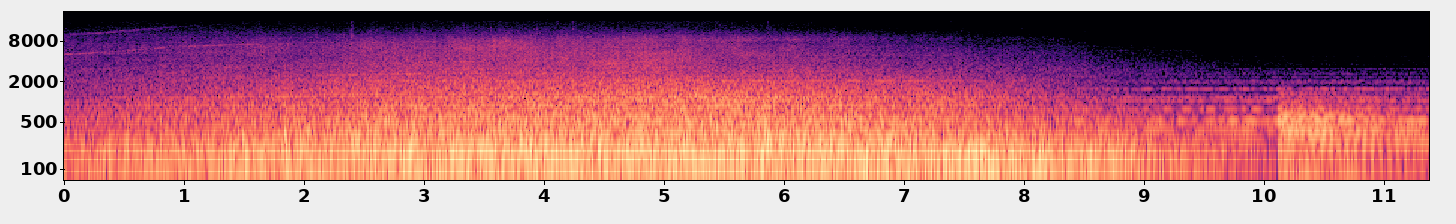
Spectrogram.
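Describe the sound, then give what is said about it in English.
A loud, sustained roar of airplane engines powering up for takeoff, heard from inside the cabin, settling near the end into a lower droning hum with a steady tonal whine. “Flight attendants, please prepare for takeoff.”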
